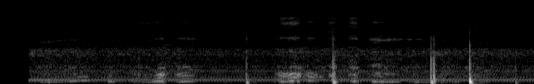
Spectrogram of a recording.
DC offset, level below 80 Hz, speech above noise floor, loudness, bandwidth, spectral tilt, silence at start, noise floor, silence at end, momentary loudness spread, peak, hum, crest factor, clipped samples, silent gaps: under 0.1%; -46 dBFS; 12 dB; -31 LUFS; 10.5 kHz; -8 dB/octave; 0.3 s; -51 dBFS; 0.15 s; 26 LU; -4 dBFS; none; 30 dB; under 0.1%; none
